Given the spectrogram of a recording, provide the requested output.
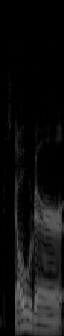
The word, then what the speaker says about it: scoter: Scooter. Scooter. So S-K-O-T-E-R. Is that scooter? Scooter. S-K-O-O would be scoo. So scotter. Scotter. Scoter. Well, T-E-R. The E with the single consonant between the E and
